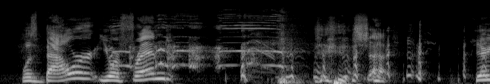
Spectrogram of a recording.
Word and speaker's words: Bauer: Matt says, was Bauer your friend? Shut up. Here he goes. He goes, that's the sound of the rooster, okay? Was Bauer your friend who was on before Vic?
